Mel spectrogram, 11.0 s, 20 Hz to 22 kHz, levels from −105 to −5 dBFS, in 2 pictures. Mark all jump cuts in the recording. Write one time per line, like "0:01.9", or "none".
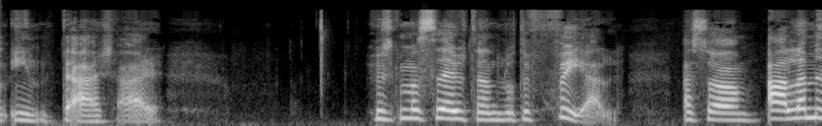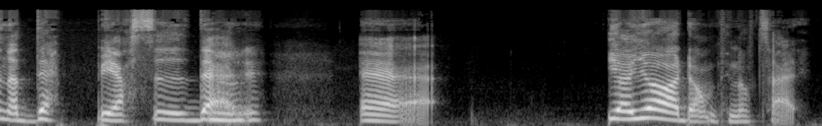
0:05.1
